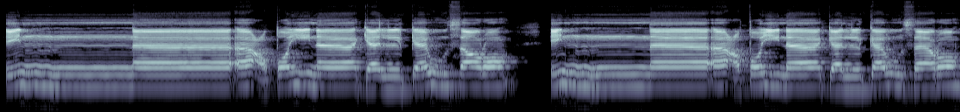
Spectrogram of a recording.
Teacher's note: ثا کو نرم پڑھیں اور را کو موٹا پڑھیں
